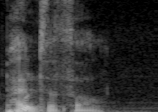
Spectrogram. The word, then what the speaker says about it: Pentothal: Two psychiatrists gave Hirons sodium pentothal. – Pentothal. – Is that how you pronounce it? – Mm-hmm.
